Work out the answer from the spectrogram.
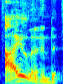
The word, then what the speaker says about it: island: That is why island has a silent s even though it was never pronounced.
